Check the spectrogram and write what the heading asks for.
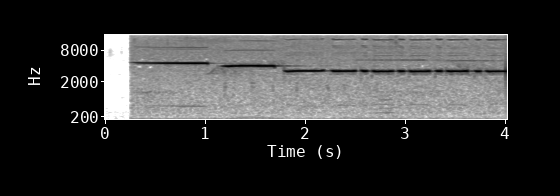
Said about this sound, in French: Maintenant, c'est ce chant qu'on entend le plus souvent quand un bruant chante.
